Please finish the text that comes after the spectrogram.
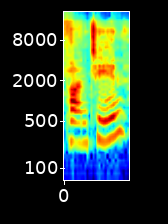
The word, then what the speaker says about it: pontine: I want to put the N in there. You can put the N in there, or pontine? Like a Pontine? pontine. Pontine is the correct way.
